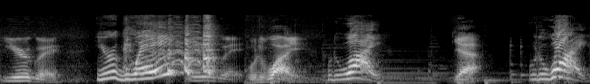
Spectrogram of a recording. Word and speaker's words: Uruguay: Martina Musso says, as an Uruguayan, the way you say Uruguay made me cringe.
